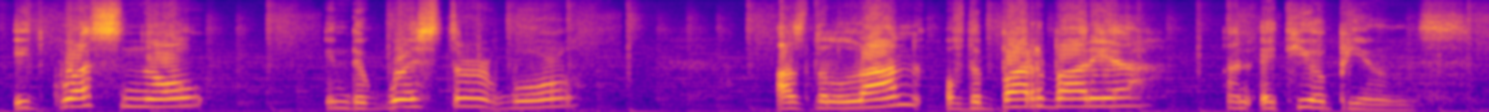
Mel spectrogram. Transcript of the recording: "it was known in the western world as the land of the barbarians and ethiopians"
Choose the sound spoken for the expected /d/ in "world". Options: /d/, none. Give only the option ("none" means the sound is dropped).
none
